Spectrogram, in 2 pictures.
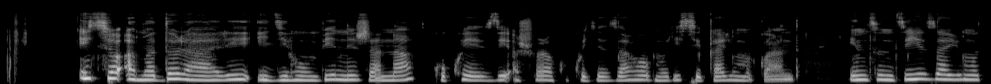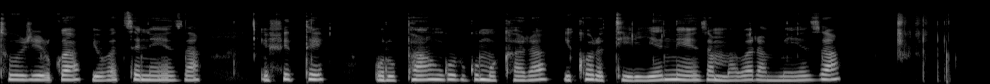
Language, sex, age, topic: Kinyarwanda, female, 18-24, finance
